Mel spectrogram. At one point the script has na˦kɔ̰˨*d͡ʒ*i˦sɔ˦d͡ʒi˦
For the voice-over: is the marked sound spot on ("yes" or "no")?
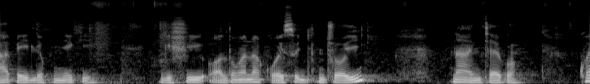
no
